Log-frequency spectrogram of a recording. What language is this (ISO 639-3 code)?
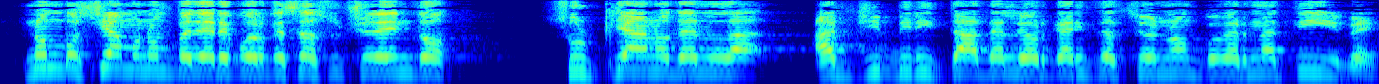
ita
